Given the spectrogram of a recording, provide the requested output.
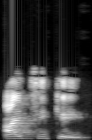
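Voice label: "I.T.K", Nigerian Pidgin, female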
